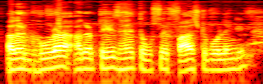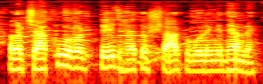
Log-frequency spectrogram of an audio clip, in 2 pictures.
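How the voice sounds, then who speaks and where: A man explains English sentence structure in a classroom manner. He quizzes the listener and answers himself, drawing each example out slowly. He checks in often with a short "theek na". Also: medium pitch, steady tone, darkish tone. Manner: says "ठीक ना" often as a check-in. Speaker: English teacher. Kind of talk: classroom-style lesson, Hindi explanation.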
